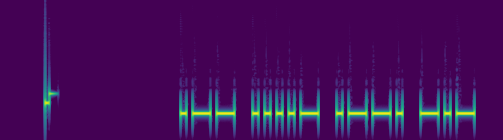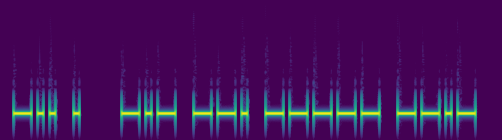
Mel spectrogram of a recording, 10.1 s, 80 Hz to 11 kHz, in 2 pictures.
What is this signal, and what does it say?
Morse code, heard as a keyed tone, about 20 wpm, 700 Hz. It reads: W4PK DE KG0Q
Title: USA Callsign DE Callsign - 4 Characters - 20wpm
